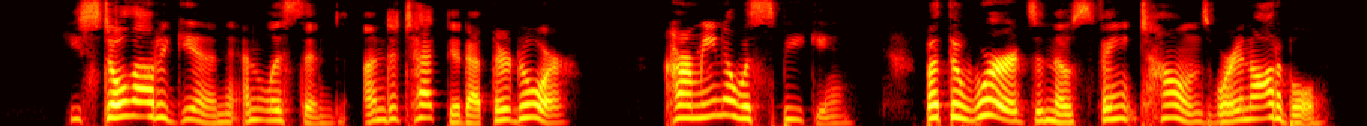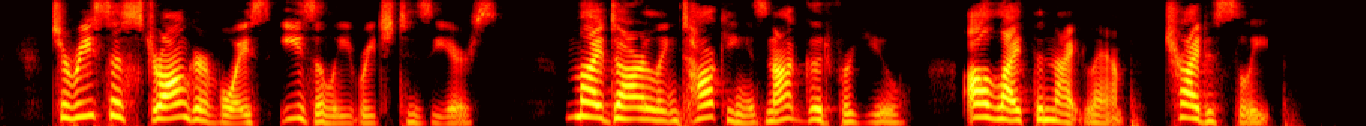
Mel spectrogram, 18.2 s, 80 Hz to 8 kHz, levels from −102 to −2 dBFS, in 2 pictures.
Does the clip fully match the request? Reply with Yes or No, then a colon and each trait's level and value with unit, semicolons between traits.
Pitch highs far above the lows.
Yes: wide, 7.3 semitones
